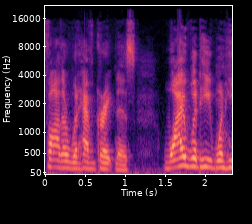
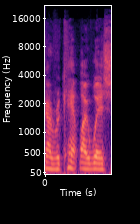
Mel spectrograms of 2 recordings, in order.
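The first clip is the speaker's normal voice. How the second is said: mock, acted crying character voice; 3 semitones lower than usual. Acting out a movie character taking back his wish: imitating a crying character.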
